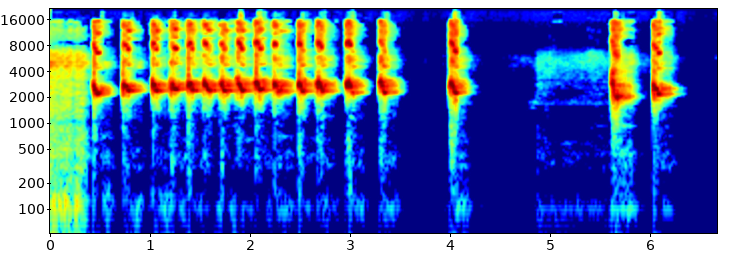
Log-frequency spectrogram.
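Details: A female oriental magpie-robin in breeding condition calls the male with a fast series of a dozen high, sharp chipping notes slowing toward the end, followed by isolated single chips after a pause.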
